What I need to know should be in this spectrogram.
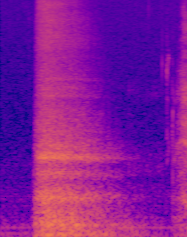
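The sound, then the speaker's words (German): Deep breath in and out: one long, loud, breathy rush that swells quickly and then slowly fades, with no talking. “Ich muss jetzt erstmal tief einatmen und ausatmen.”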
